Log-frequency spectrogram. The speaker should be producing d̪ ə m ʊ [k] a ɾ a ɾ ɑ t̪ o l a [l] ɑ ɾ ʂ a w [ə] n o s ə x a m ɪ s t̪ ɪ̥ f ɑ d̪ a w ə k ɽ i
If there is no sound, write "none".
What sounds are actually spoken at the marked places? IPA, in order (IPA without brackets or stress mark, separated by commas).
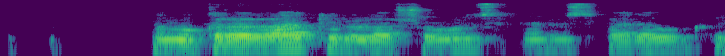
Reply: k, l, ə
